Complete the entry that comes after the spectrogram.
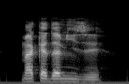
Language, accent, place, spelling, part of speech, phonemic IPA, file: French, France, Lyon, macadamiser, verb, /ma.ka.da.mi.ze/, LL-Q150 (fra)-macadamiser.wav
- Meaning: to macadamize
